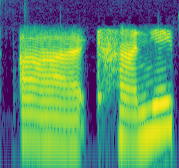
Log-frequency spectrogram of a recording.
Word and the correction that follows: cayenne: pepper. Oh. Or, yes, I'm sorry, cayenne. – Cayenne pepper. – Cayenne. Pepper. – Uh-huh. I called it Kanye.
